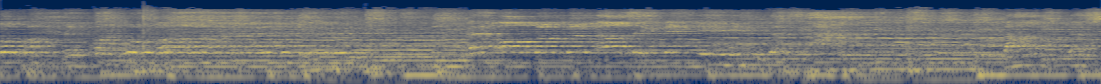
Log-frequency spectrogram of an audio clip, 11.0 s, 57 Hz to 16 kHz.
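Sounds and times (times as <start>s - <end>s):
recorded backing track: 0.0s - 11.0s
voices singing pop ballad: 0.0s - 11.0s.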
